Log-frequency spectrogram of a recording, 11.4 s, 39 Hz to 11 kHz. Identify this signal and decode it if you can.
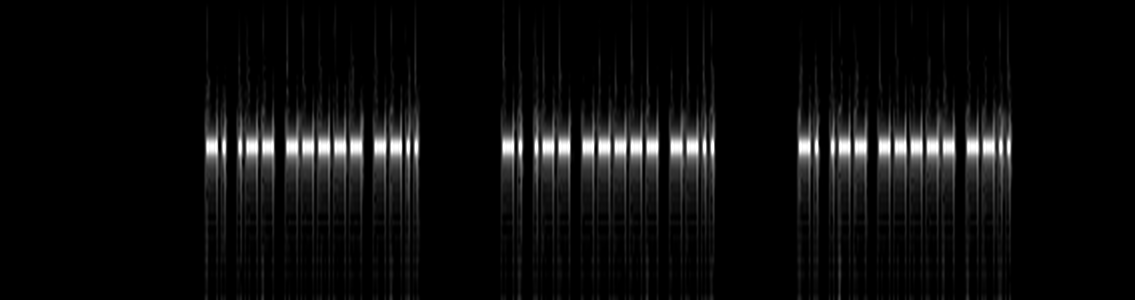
Morse code, heard as a keyed tone, about 32 wpm, 700 Hz. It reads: NW0Z NW0Z NW0Z
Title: USA Call Signs - 4 Characters - Repeated 3x - 30wpm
